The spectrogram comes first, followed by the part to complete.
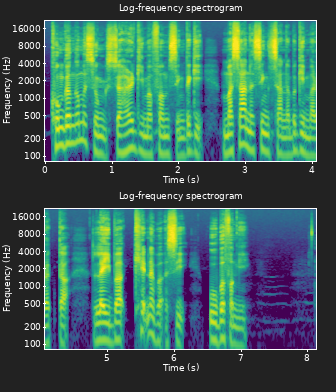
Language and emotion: Manipuri, neutral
